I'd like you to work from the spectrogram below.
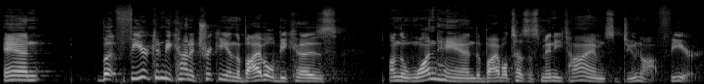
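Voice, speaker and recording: A man with a rather high, bright and forward voice preaches in an easy, conversational way. He tells stories with lots of energy and laughs as he goes. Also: moderate pace. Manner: animated, chatty storyteller who often laughs mid-sentence. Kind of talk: casual sermon with personal storytelling.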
